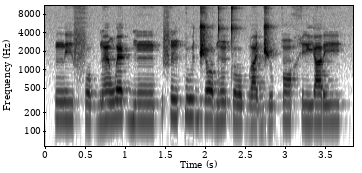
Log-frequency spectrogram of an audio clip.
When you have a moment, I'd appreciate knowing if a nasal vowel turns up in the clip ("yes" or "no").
yes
